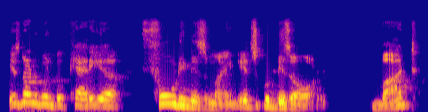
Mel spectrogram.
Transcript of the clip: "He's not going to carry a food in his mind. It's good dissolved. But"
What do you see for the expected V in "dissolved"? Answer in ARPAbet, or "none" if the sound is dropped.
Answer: none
